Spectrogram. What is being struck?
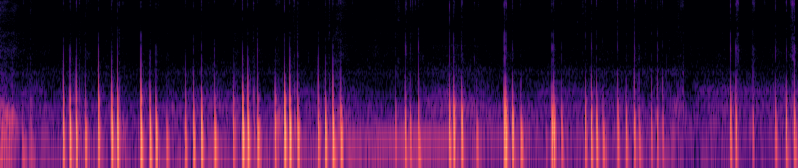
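Thin cork coaster.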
